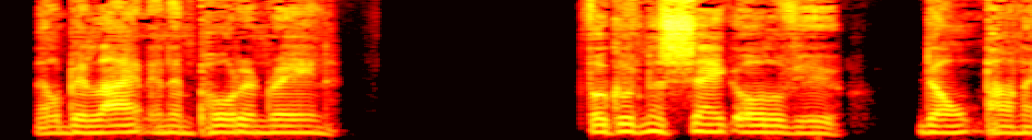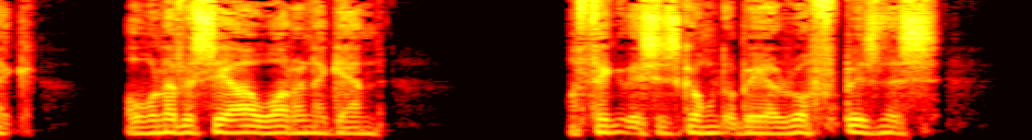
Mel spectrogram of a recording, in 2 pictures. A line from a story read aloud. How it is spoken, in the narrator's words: he added quietly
